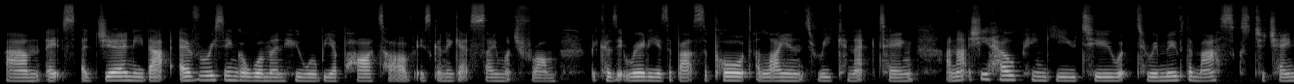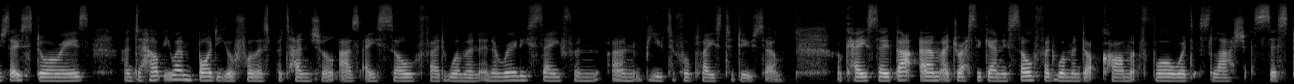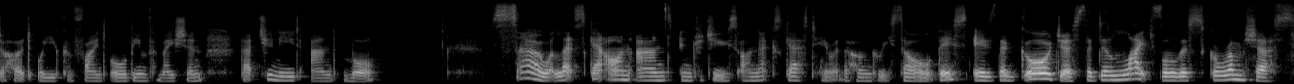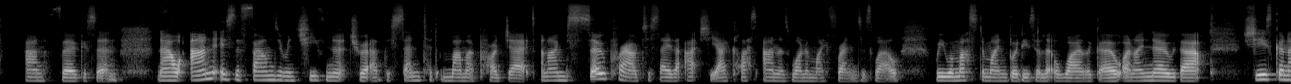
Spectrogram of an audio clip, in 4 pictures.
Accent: British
